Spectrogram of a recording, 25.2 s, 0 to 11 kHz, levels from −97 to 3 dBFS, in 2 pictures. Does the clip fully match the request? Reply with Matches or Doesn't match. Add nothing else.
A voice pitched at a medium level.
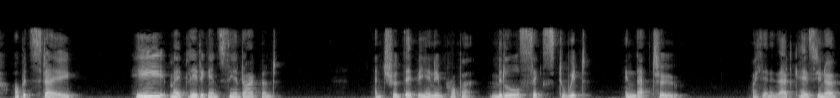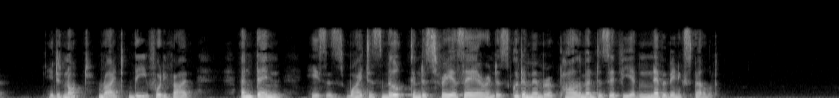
Matches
